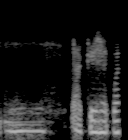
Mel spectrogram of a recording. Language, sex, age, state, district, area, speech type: Assamese, female, 18-30, Assam, Lakhimpur, urban, conversation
